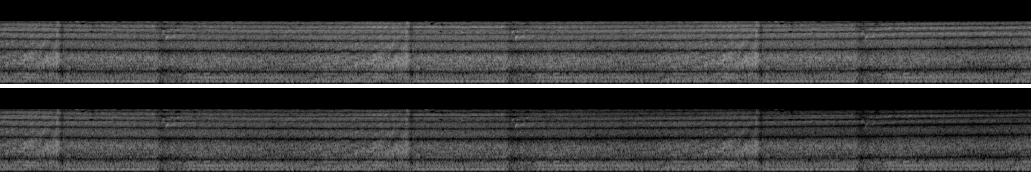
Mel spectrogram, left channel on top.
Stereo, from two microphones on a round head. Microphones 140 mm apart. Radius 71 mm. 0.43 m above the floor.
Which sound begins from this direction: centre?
A drone, at 0.0 s.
